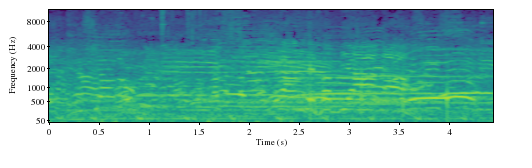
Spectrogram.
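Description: A steady wash of overlapping voices from an older happy hour crowd drinking Prosecco at a bar near Piazza Navona, many conversations blending into a continuous, even-level hubbub with no single speaker standing out.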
